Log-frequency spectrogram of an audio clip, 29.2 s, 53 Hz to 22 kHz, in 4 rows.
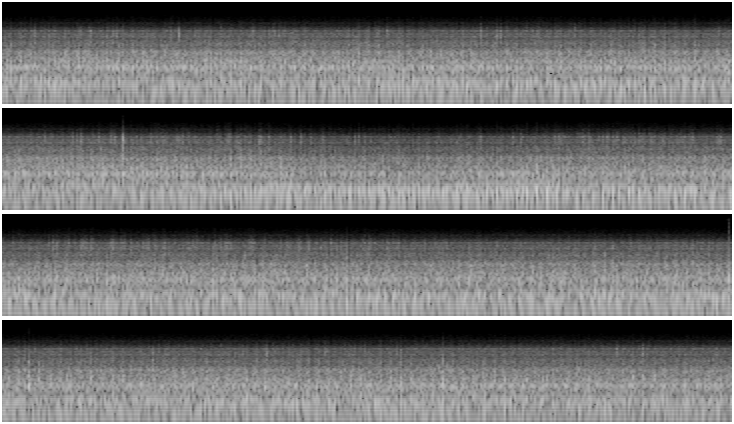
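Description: Cessna 172's piston engine and propeller running at low taxi power: a steady drone, briefly a little louder about twelve seconds in.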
